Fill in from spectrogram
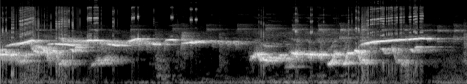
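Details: Morning at a white-rumped shama breeding farm, birds in cages all singing. A strong, continuous whistled phrase wavers and glides between lower and higher pitches, ending on a rising note, with faint extra chirps overhead.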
